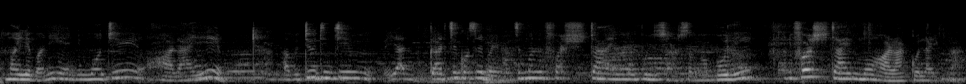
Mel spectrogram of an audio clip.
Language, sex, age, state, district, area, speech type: Nepali, female, 18-30, West Bengal, Kalimpong, rural, spontaneous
